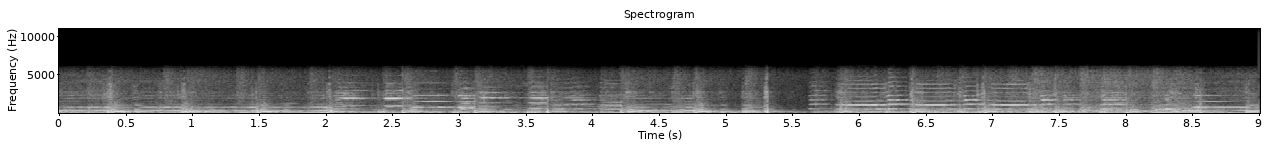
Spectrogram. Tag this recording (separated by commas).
playing harmonica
